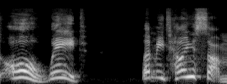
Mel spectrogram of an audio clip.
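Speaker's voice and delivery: high, eager interruption; excited uncle. Retold or imitated. Uncle cutting into the real estate talk, high and eager. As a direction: burst in with a sudden idea. Uncle suddenly changing the subject.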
